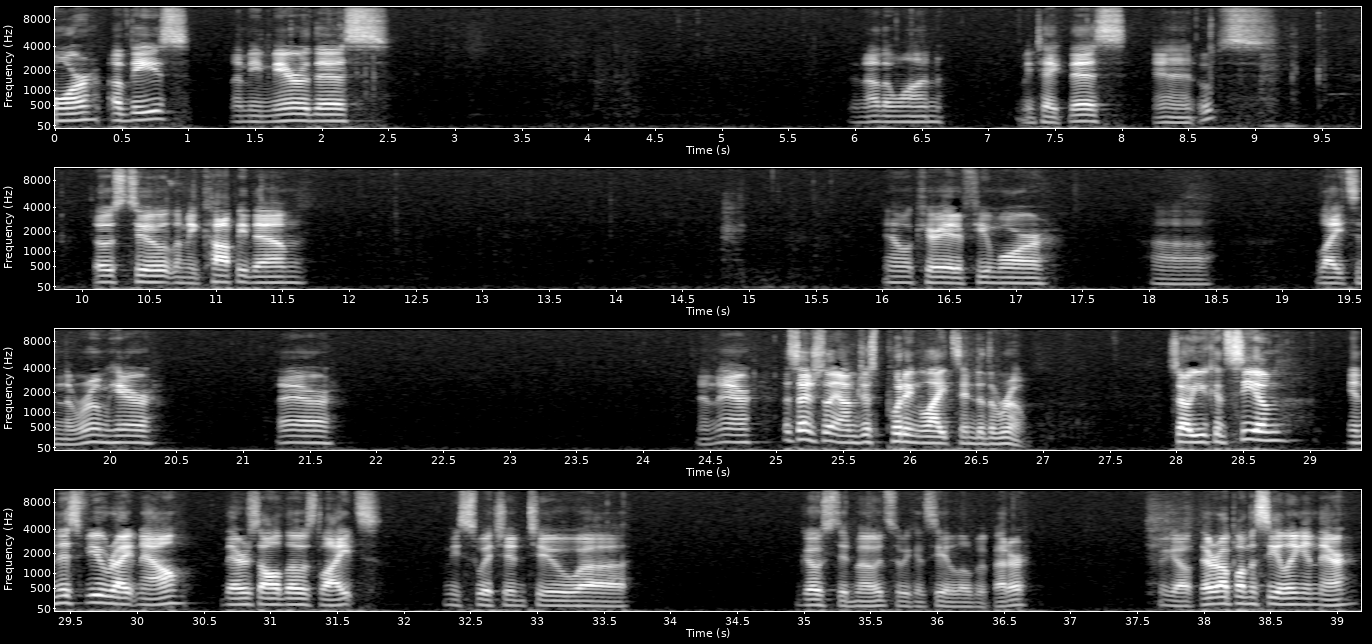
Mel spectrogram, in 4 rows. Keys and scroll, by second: 2.2 Return, 9.2 ctrl+z, 12.0 BackSpace, 13.2 Return, 24.8 Escape.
